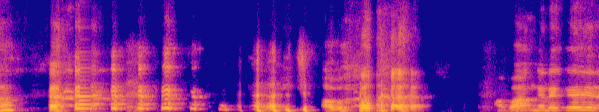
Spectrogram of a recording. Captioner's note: both Laughs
